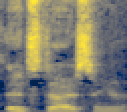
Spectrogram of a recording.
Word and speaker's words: Disinger: How do you pronounce it? Come on in here. Say it for us. Come on. It's Disinger. Disinger.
